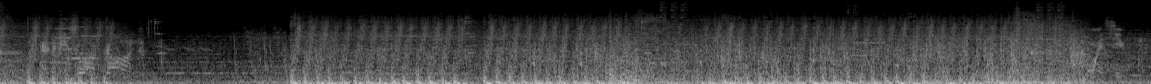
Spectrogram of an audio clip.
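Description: Dense, continuous blaster and cannon fire from starfighter combat in the video game Star Wars: Squadrons, rapid bursts and booms layered over engine roar for the whole stretch, with a brief dip before a louder barrage.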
